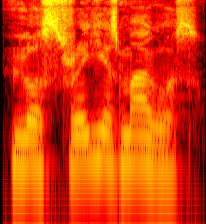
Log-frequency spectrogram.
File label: "los Reyes Magos", spanish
